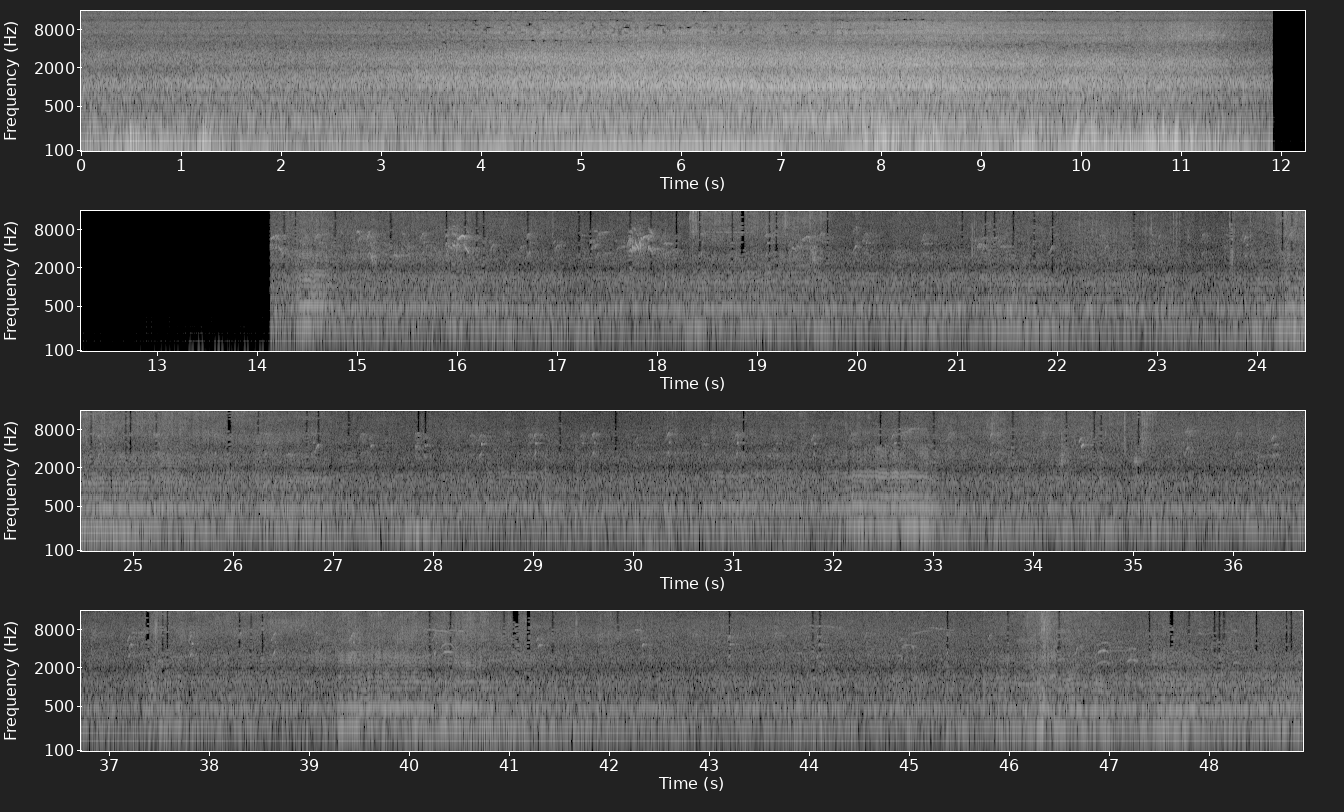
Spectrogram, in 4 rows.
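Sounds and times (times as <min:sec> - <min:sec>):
honeybees buzzing: 0:00.0 - 0:11.9, 0:14.2 - 0:48.9.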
